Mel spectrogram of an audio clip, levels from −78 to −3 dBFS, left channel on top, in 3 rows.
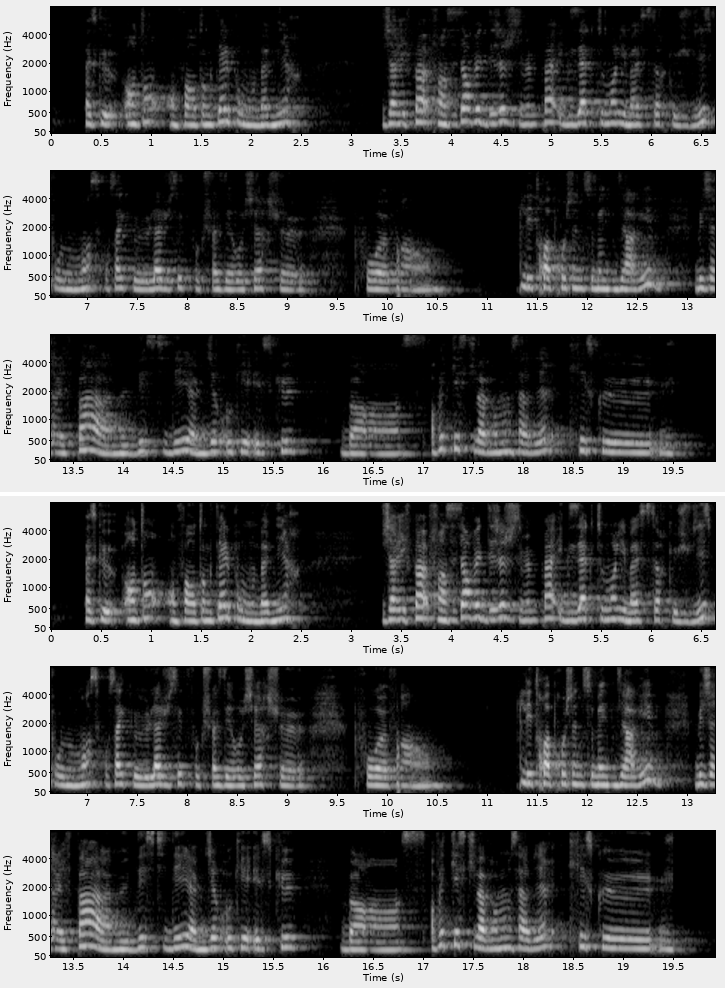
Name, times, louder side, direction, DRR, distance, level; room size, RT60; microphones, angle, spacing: voice 1, 0.3-2.5 3.3-10.6 11.3-15.8 16.2-19.5, right 3 dB, 75° right, 1.9 m, -29 dB
27.0 x 17.5 x 9.2 m
head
